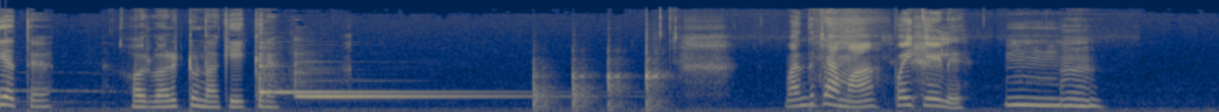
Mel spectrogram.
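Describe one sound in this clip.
An older woman talks calmly nearby.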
